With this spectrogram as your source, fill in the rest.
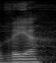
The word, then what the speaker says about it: Wiha: They do make Wiha, or Wiha as they like to pronounce its ratchets, and a lot of their ratchets can reach prices of about £130 odd, things like that.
